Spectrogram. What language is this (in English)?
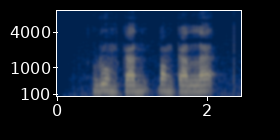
Thai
